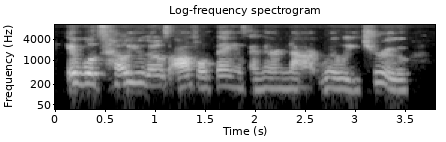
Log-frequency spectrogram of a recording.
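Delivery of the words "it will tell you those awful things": usual speaking voice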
